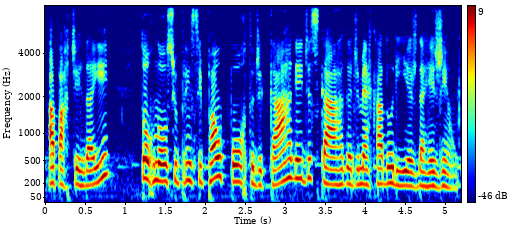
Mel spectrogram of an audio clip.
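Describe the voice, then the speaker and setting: A woman reading a scripted documentary narration in a measured, informative voice. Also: mid-range voice. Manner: measured, even informative delivery. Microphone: studio voice-over. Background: background music.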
